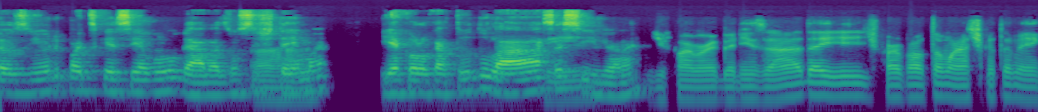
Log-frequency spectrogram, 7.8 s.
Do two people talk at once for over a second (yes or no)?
no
